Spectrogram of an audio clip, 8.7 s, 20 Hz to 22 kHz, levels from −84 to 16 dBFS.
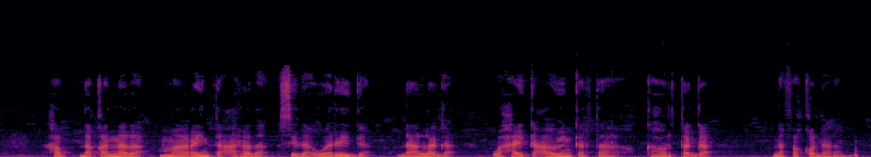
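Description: Repeated frames at 6.10 to 6.13 s in this speech: one 26.1 ms block, which fits a single compressed frame, plays twice, causing a brief stutter and lengthening the audio by 26.1 ms.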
